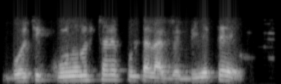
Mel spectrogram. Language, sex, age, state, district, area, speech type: Bengali, male, 18-30, West Bengal, Howrah, urban, conversation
